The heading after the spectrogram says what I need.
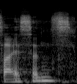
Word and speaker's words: Sisense: First of all, it's actually pronounced Sisense, but I'll forgive you. You're not the first one doing that mistake, so don't worry about it.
